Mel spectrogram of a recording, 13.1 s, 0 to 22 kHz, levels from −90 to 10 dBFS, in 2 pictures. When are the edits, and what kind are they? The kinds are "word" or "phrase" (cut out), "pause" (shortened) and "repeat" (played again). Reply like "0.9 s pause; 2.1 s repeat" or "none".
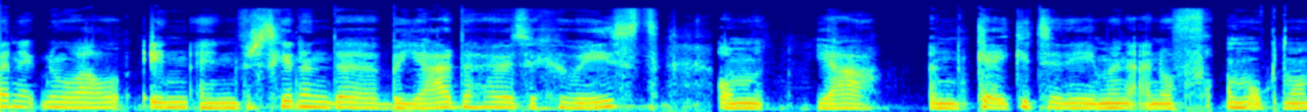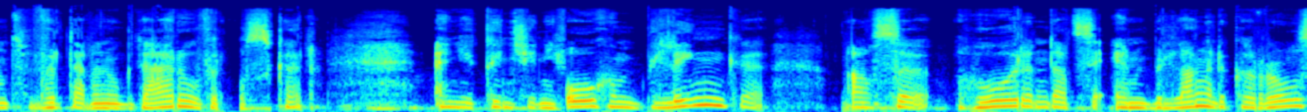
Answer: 0.9 s word; 3.5 s pause; 6.4 s word; 9.3 s phrase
